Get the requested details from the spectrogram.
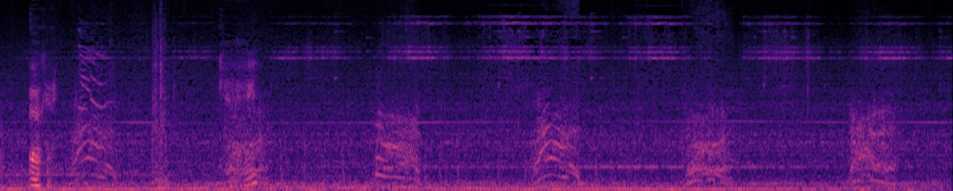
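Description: A man talks calmly into a close microphone in short bursts.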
